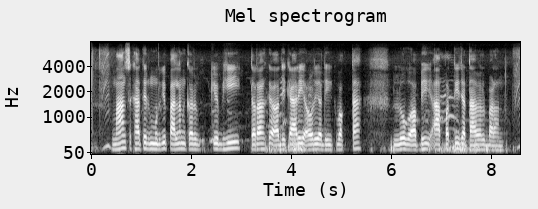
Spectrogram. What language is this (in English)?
Bhojpuri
